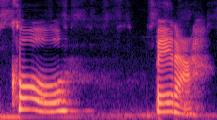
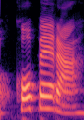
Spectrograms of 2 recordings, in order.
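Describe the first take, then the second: First: Co-o-pe-rar said slowly, each vowel separate; syllables pulled apart. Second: Said in the usual way. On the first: Shown as a demonstration. Teacher sounding out cooperar slowly. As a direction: stretch cooperar so both o's are heard apart. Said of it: "Por exemplo". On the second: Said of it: "você pronuncia tudo ó".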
